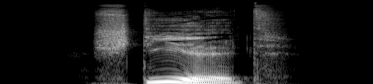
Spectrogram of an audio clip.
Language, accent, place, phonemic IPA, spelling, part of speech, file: German, Germany, Berlin, /ʃtiːlt/, stiehlt, verb, De-stiehlt.ogg
- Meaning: third-person singular present of stehlen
